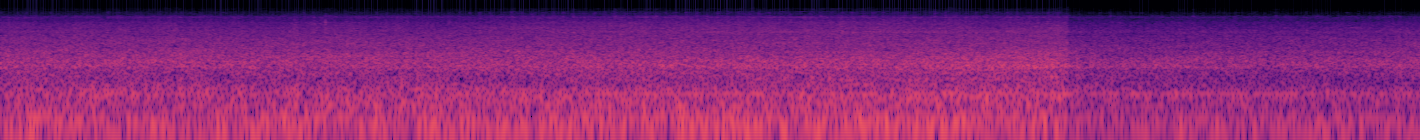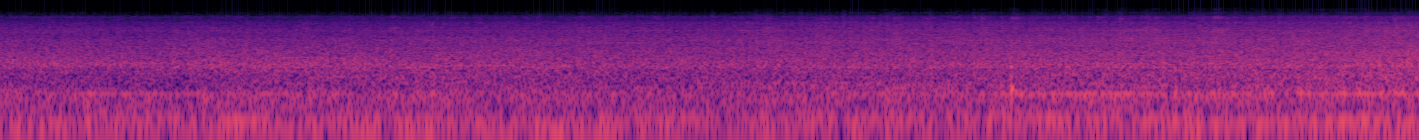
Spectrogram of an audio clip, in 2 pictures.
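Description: A truck's engine idles and rumbles nearby.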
